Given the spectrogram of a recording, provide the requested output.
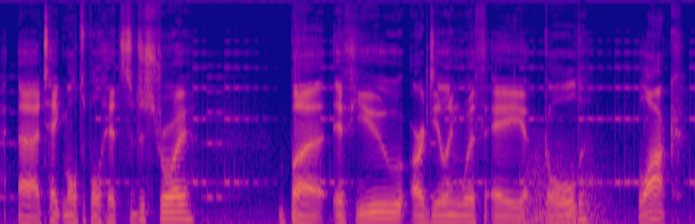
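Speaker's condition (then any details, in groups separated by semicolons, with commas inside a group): No condition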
